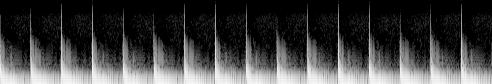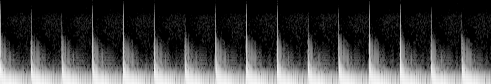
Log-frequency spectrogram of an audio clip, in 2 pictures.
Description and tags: Envelope and Sea Devil filter resonating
